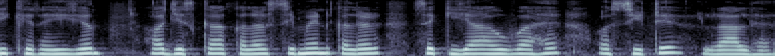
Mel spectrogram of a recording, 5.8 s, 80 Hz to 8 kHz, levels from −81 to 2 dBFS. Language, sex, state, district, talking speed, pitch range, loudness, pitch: Hindi, female, Bihar, Patna, 165 wpm, 220-240 Hz, -17 LUFS, 230 Hz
